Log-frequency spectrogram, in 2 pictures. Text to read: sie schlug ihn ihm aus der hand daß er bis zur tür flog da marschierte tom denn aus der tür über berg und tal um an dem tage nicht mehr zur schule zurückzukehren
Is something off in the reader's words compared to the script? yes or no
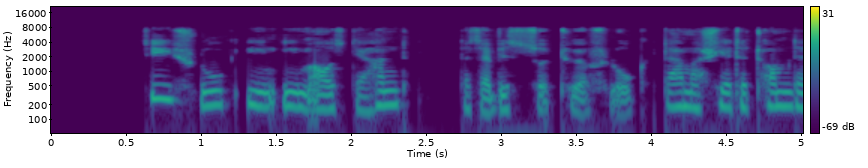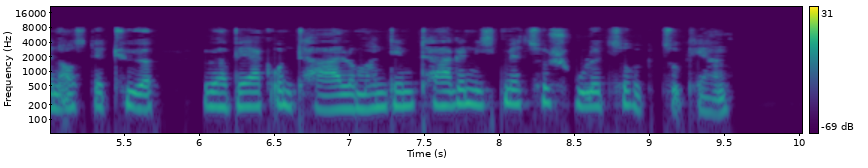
no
